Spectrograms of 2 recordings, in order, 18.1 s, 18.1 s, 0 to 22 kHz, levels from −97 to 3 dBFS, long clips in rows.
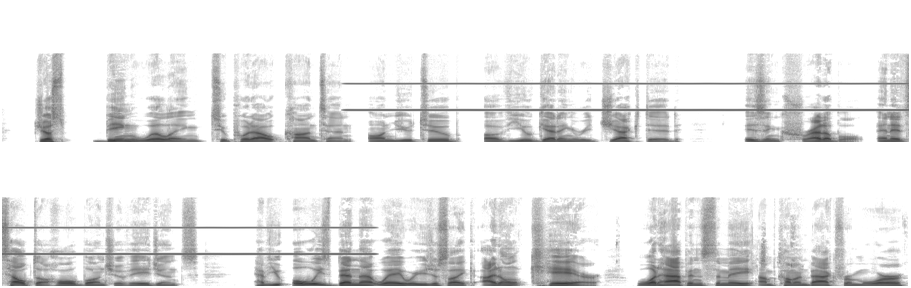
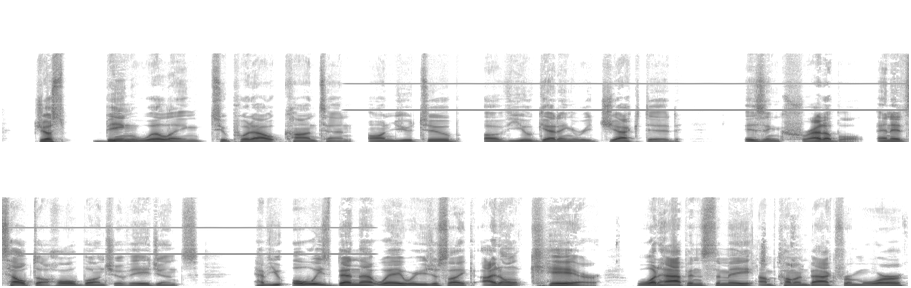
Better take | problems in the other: second | high-pitched whine; loud; from 3.5 to 13 s; 5 kHz, 5 dB below the speech; faint in the second

